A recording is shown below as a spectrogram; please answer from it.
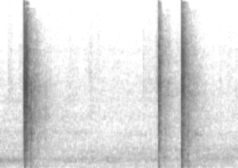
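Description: Gloved punches smacking against thick handheld GroupX kick pads: one sharp smack, then a quick double about a second and a half later.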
